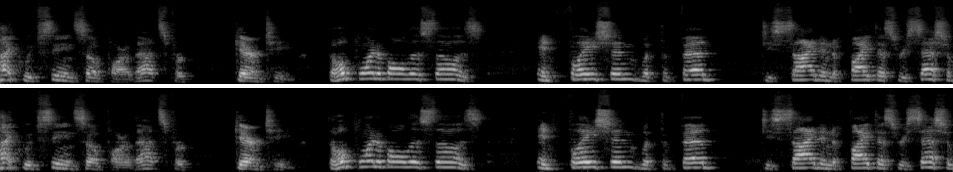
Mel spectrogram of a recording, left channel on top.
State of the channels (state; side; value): normal; both; correlation 0.16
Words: we've seen so far. That's for guaranteed. The whole point of all this, though, is inflation with the Fed deciding to fight this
